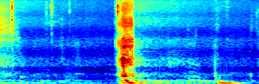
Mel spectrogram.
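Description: A pause between spoken vote totals, nearly silent for the first second. About a second in comes a short, sharp sound from a voice at the microphone, and near the end a soft low bump.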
